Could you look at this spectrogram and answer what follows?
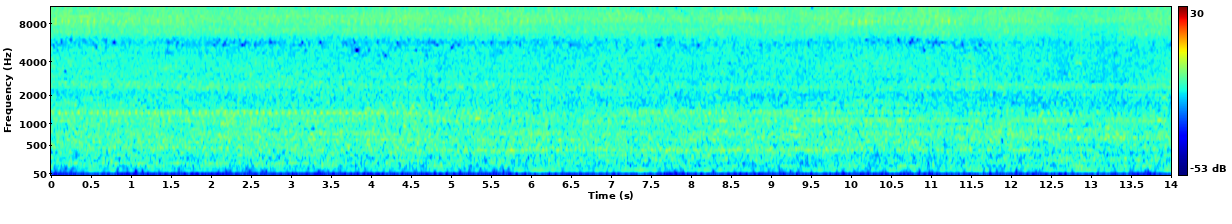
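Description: Nilgiri Mountain Railway rack-and-pinion steam locomotive standing with steam up, giving a steady rushing hiss over a low hum, without exhaust beats.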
